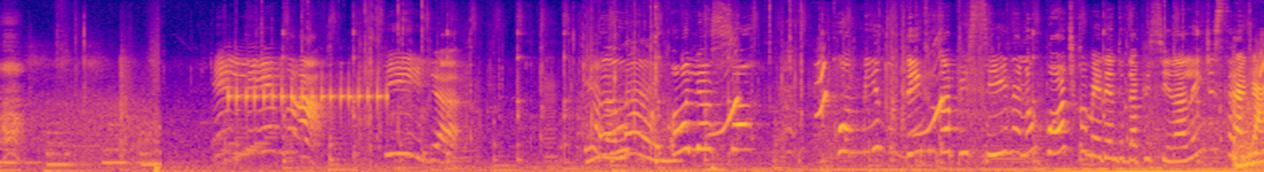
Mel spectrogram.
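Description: Voices talking in short, lively phrases over background music.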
